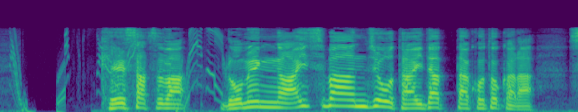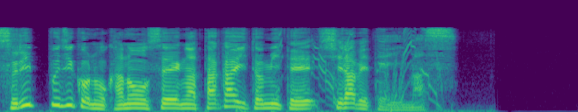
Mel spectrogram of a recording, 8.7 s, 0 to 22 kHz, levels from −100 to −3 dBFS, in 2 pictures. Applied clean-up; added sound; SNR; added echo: none; Scratching (performance technique); 19 dB; none.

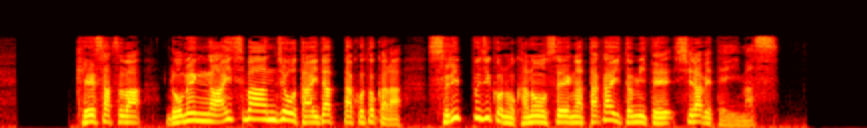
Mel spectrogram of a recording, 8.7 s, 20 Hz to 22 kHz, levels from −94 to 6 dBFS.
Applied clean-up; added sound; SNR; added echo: none; none; none; none.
